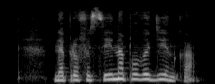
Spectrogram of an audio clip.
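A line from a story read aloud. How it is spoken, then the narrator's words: Plain. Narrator (Ukrainian): сказали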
